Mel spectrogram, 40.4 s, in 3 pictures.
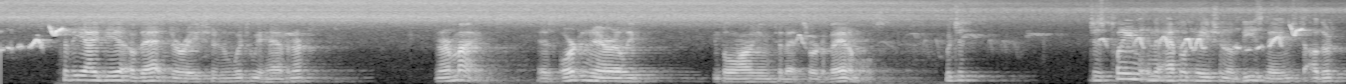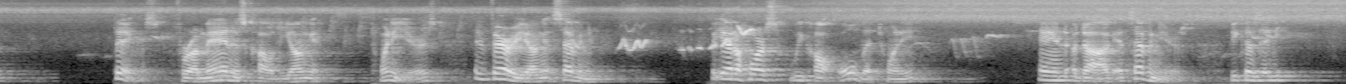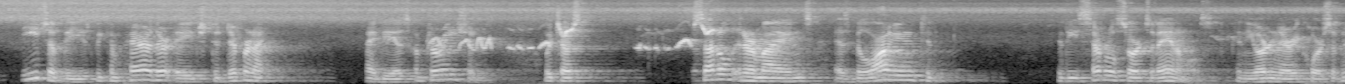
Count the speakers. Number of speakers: one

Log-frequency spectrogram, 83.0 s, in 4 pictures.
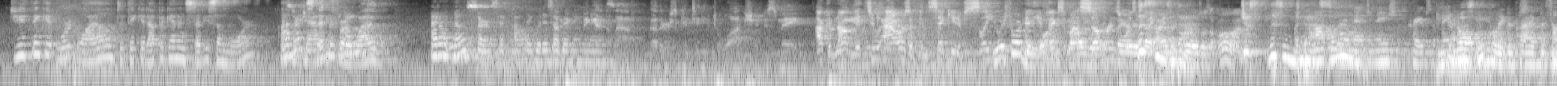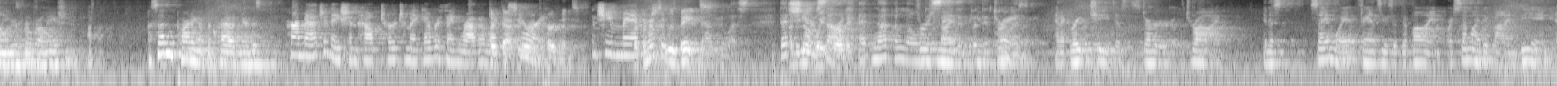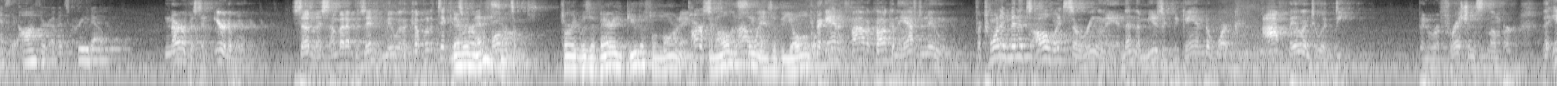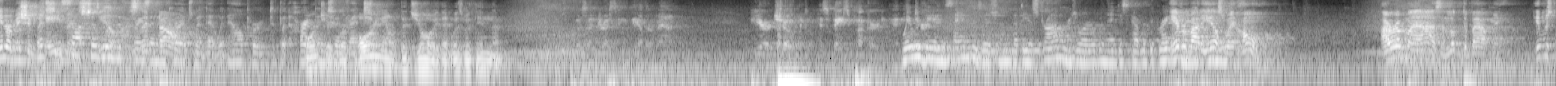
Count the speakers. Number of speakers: nine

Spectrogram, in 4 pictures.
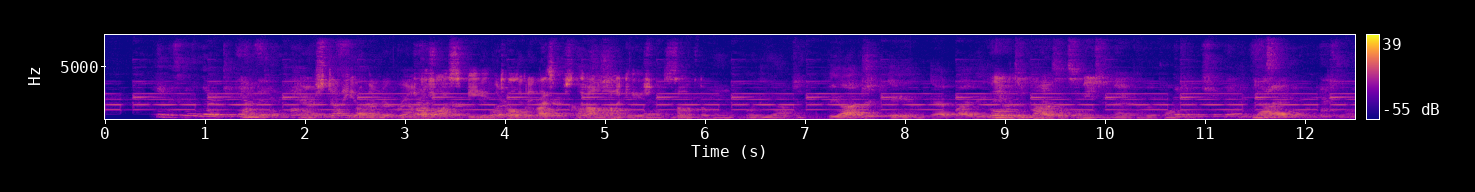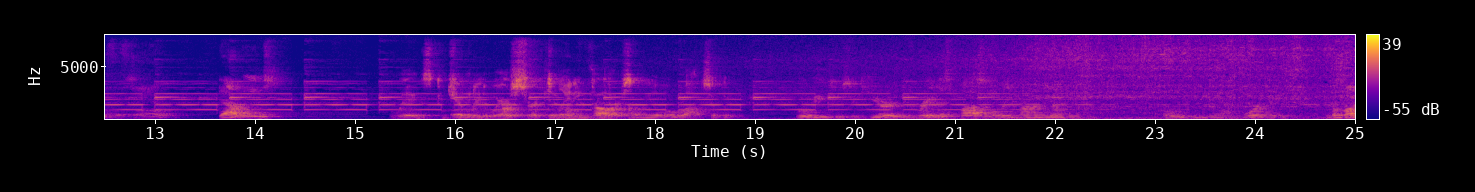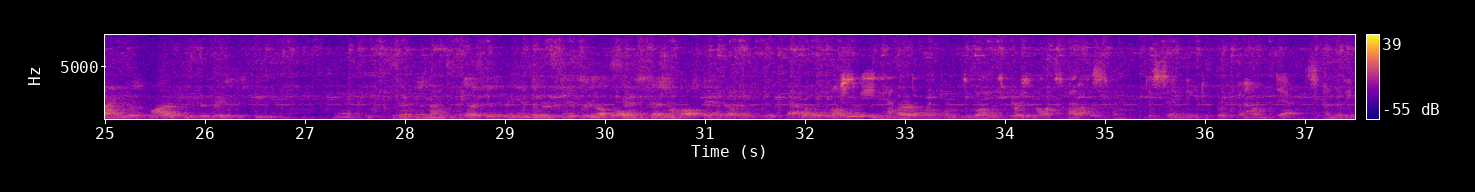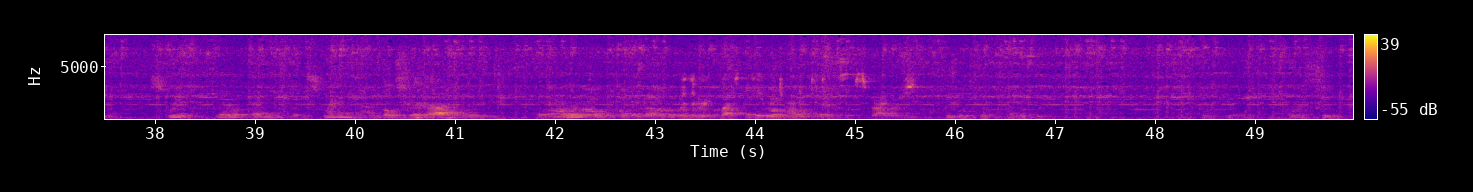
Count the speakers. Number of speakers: seven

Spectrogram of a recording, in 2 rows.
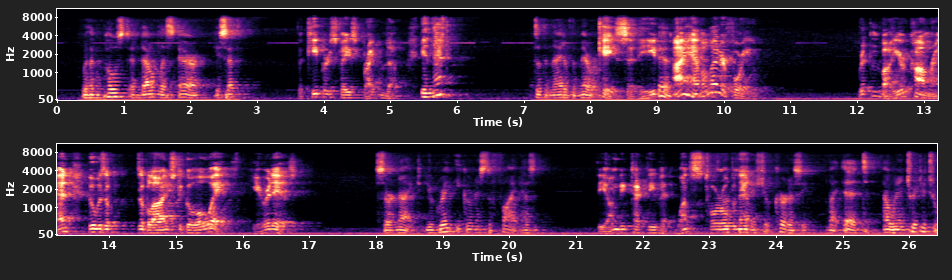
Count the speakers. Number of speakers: two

